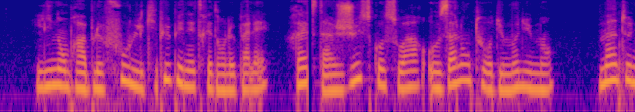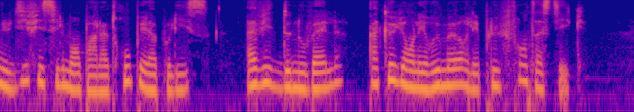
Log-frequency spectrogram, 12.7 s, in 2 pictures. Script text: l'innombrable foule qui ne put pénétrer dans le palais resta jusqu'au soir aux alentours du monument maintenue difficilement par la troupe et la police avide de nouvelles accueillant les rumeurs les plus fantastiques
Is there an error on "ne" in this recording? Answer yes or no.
yes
